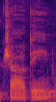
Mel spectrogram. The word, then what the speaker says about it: Jardine: At Andrew Jardine, which is spelt like sardine but with a J on the front.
